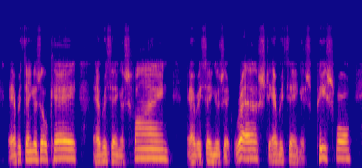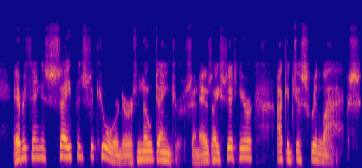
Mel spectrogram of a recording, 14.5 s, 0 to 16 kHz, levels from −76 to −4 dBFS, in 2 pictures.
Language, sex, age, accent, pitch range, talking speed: English, male, 60-79, American, 110-155 Hz, 125 wpm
